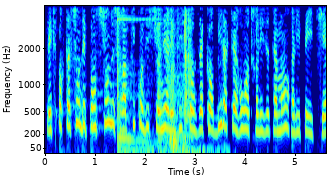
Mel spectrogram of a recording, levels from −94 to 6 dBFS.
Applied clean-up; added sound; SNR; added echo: classical method spectral subtraction.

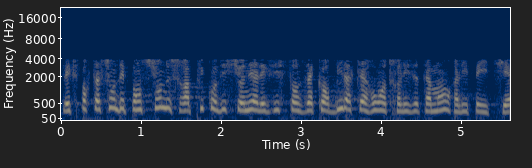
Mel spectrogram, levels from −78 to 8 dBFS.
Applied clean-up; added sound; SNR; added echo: none; none; none; none.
